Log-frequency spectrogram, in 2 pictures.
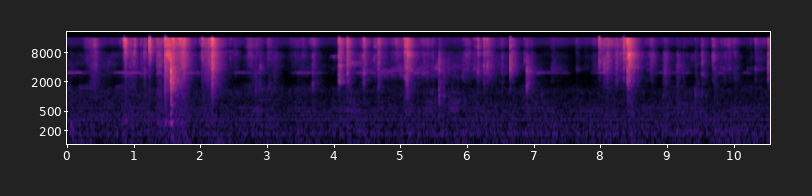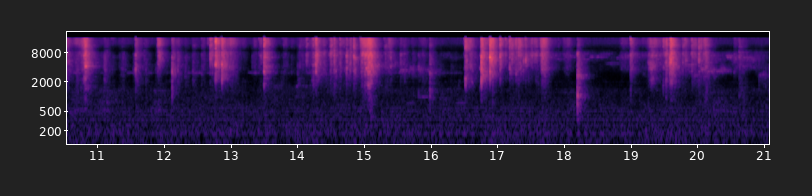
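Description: Irregular sharp clicks and light knocks from food preparation at a kitchen counter, over a steady low hum.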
